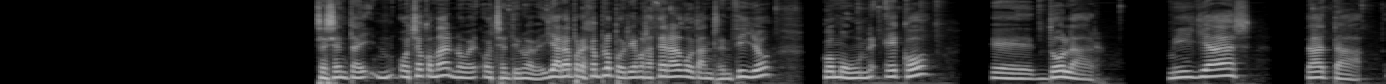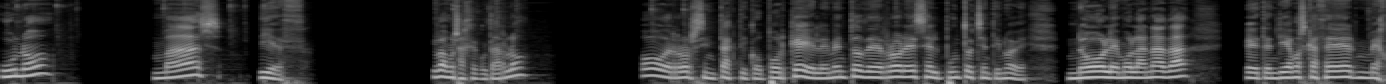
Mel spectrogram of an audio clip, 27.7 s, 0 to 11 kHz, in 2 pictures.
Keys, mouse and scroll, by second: 0.0-2.4 typing, 0.0 Escape, 5.1 ctrl+p, 5.5 ctrl+p, 6.0 Return, 6.7-11.4 typing, 12.6-18.2 typing, 18.4 ctrl+p, 18.8 Return, 20.4 ctrl+p, 20.7 ctrl+p, 22.8 Return, 26.1-27.7 typing.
